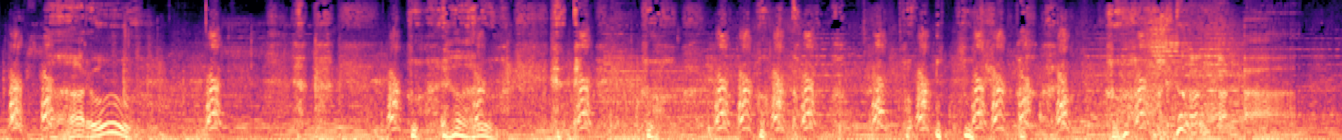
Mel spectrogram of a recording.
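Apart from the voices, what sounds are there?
dog barking and whimpering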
